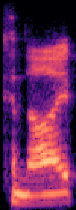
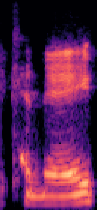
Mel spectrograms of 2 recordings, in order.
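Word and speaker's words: Cannae: talking to me about kanai pro gear spelled c-a-n-n-a-e so a lot of people will say kane pro gear i think it's actually pronounced kanai um but i heard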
